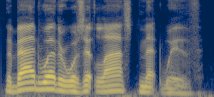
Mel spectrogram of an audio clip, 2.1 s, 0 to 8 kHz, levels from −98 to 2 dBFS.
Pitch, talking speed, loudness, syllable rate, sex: 115 Hz, 225 wpm, -18 LUFS, 4.7 syllables/s, male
